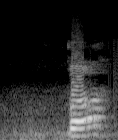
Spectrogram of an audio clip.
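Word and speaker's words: בראשית: The word we just kind of walked through is Bereshit.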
